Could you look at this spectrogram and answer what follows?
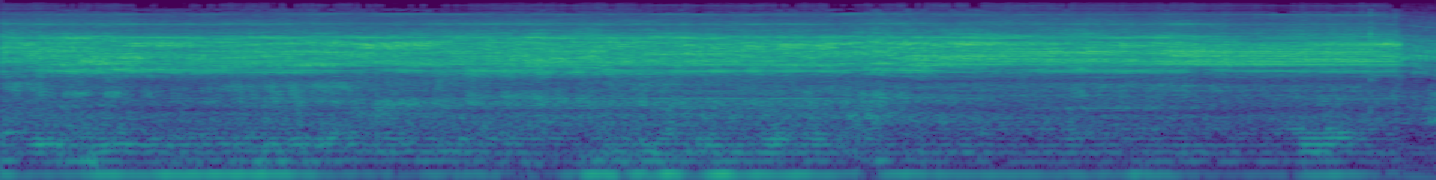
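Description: Machine polisher buffing a coating onto a car's paint, a steady close whirring drone with a grainy rubbing texture that runs unbroken throughout, no talking.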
